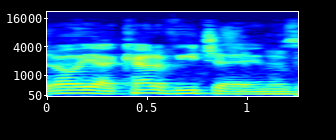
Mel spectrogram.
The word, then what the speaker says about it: Katowice: Dude, I just found out that it's pronounced Katowice. I thought it was like Katowice or something like that for a long time.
